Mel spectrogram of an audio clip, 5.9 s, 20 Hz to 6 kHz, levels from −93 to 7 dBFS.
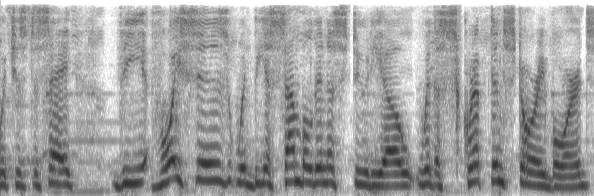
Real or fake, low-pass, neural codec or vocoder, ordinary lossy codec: real; 5.4 kHz; none; AAC, 32 kbps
